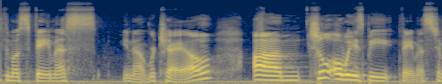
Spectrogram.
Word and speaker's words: Rachael: Rachael, yeah. And as somebody who is so deeply connected to, like, phonetics and language, like, her name being Rachael, pronounced Rachel, which, like, it's not that crazy.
